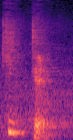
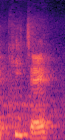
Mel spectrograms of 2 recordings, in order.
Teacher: the Japanese word for stamp is kite, with a glottal stop with the t. And if you say kite, then that's a completely different word, which I don't actually know what it means, if it means anything.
